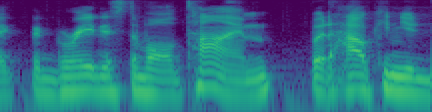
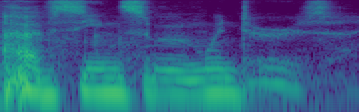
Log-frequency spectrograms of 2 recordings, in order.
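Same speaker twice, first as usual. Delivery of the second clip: gruff, quiet, under-the-breath delivery; 6 dB quieter than usual. Describing how McCoy would really talk, the speaker demonstrates: gruff McCoy voice. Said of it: "He'd be a very gruff kind of".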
